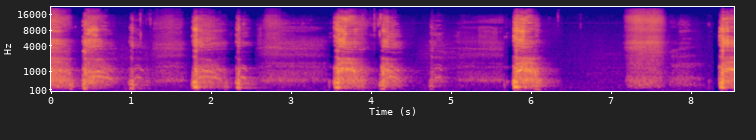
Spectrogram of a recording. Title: The cough (documentation)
